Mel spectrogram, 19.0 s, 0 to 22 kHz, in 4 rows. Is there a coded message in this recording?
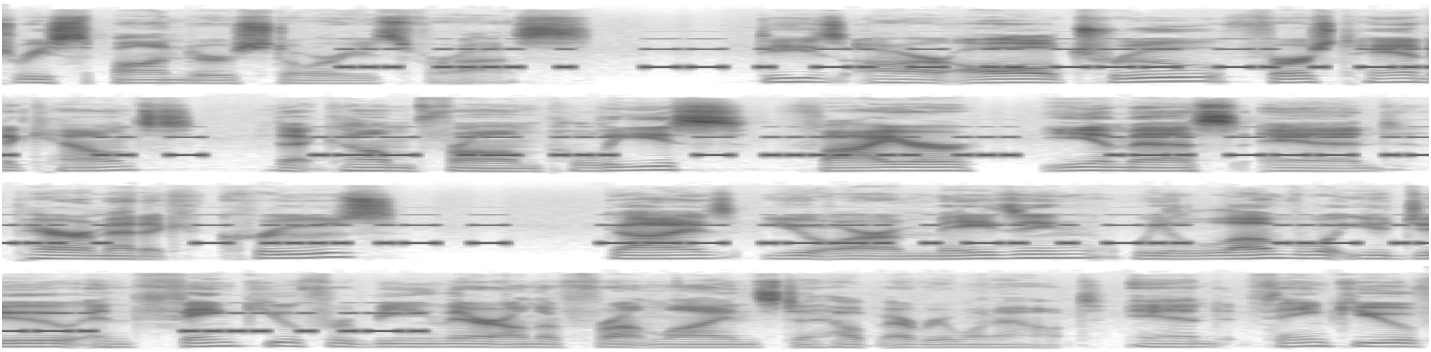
Yes: Morse code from 1.1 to 15.7 s, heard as a keyed tone, hand-sent with a paddle, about 31 wpm, 850 Hz, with speech in English. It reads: SHE MENTIONED IT WAS THIS ROLE THAT OPENED UP HER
